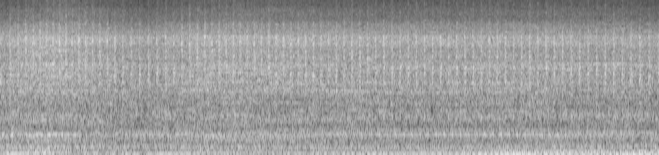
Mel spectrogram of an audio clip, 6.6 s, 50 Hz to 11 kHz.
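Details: 2007 Trailblazer LT V8, 119,000 miles, idling after an unsuccessful motor flush: steady fast light ticking over the exhaust note from a collapsed cylinder-deactivation lifter roller slapping the cam; DOD eliminator kit, cam, lifters and timing chain ordered.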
